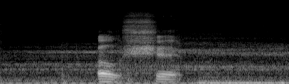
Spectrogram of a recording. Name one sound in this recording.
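A man speaks a few words briefly into a close microphone.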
